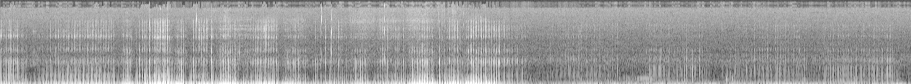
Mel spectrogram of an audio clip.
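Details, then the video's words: Domestic cat purring, a deep, rapid low rumble pulsing about four times a second, loud and rough for the first six seconds, then dropping to a much softer, steady purr to the end. "Healing Sounds of Cat's Purr"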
